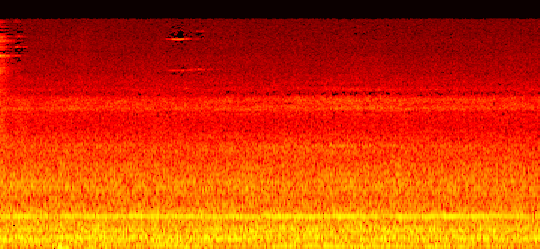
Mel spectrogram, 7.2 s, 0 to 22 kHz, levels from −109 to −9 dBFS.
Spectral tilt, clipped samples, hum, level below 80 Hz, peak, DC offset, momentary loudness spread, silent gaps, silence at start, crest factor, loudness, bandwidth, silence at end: -7 dB/octave; under 0.1%; none; -42 dBFS; -20 dBFS; under 0.1%; 1 LU; none; 0 s; 14 dB; -34 LUFS; 16 kHz; 0 s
